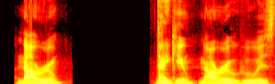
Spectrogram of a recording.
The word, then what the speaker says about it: Naru: who i need to get the name right naru naru thank you naru who is this uh female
